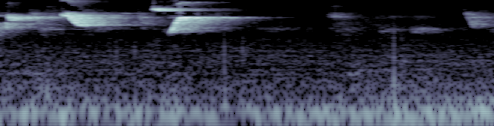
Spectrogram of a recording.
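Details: Saffron finch (canário mineirinho) kept by a breeder, still in pin feathers and returning to song after almost two years; loud, shrill, sweeping notes, one sharply rising, then softer short chips trail off.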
